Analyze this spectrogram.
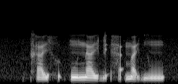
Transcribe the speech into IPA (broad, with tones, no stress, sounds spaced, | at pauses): kʰ a˨ ɪ̯ h ʊ˦ ʔ p ũ˦ n a˦ ɪ̯ d ɛ˦ ʔ h ä˦ ʔ m a̰˦˨ ɪ̯ d ũ˨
